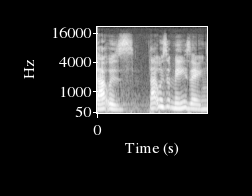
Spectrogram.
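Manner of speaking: emotional, choked-up, catching voice. Thanking an audience after hearing stories of changed lives: choked up with emotion. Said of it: "I'm choked up".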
